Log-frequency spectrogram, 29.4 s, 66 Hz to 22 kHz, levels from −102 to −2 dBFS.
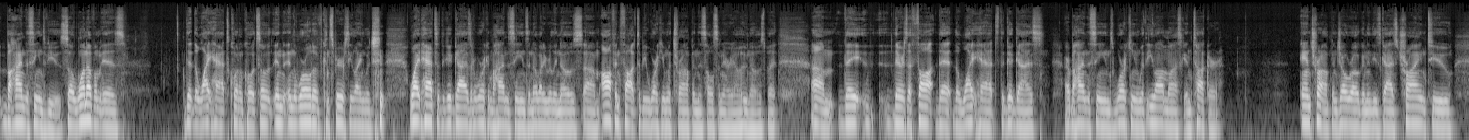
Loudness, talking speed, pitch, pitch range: -26 LUFS, 175 wpm, 120 Hz, 110-130 Hz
